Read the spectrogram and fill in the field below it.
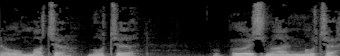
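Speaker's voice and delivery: ordinary talk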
